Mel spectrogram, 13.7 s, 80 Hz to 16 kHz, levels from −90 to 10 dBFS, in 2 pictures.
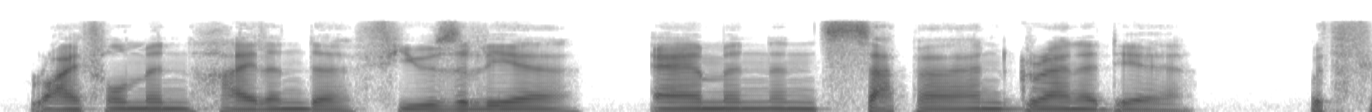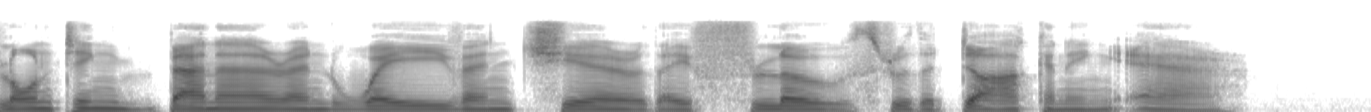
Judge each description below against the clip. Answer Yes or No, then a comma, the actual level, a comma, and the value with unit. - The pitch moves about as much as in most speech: No, narrow, 1.5 semitones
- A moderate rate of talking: No, slow, 90 wpm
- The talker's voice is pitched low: Yes, low, 100 Hz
